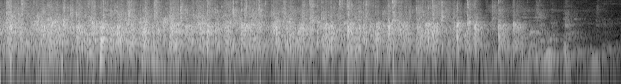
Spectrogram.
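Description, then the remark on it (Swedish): A crowd applauds steadily, a dense wash of many hands clapping at once, holding loud for several seconds before thinning out and fading away at the end. “Nu får ni applådera.”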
